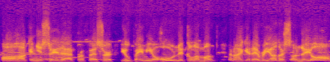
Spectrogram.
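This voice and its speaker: A man puts on a cartoonish character voice. He speaks at a very fast pace. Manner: dopey, hesitant.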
